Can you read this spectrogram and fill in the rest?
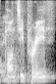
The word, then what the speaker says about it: Pontypridd: So if you want to let your uni mates know what the tactics of Pontypridd are, I don't know, is it pronounced like that, Pontypridd? Yeah, Pontypridd, that's it.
